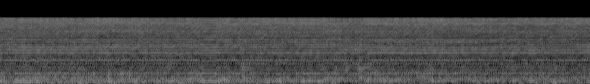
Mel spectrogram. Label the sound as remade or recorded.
remade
